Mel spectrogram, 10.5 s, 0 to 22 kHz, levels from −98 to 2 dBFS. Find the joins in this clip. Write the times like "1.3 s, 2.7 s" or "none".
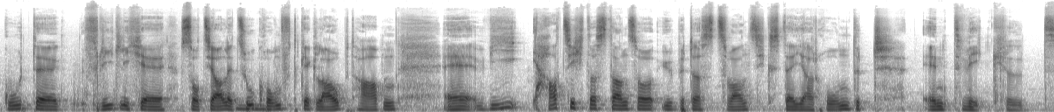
none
